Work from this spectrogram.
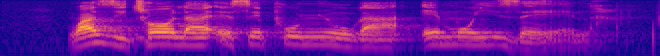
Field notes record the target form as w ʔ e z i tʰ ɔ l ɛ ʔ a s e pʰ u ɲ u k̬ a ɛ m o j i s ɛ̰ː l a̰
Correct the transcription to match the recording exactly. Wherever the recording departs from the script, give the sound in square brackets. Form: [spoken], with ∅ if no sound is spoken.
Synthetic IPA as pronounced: w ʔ [a] z i tʰ ɔ l [a] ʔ [ɛ] s e pʰ u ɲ u k̬ a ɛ m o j i [z] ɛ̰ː l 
